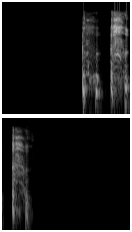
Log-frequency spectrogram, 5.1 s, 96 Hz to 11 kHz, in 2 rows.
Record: {"cough_length": "5.1 s", "cough_amplitude": 26515, "cough_signal_mean_std_ratio": 0.3, "survey_phase": "beta (2021-08-13 to 2022-03-07)", "age": "65+", "gender": "Male", "wearing_mask": "No", "symptom_shortness_of_breath": true, "symptom_fatigue": true, "smoker_status": "Ex-smoker", "respiratory_condition_asthma": false, "respiratory_condition_other": false, "recruitment_source": "Test and Trace", "submission_delay": "2 days", "covid_test_result": "Positive", "covid_test_method": "LFT"}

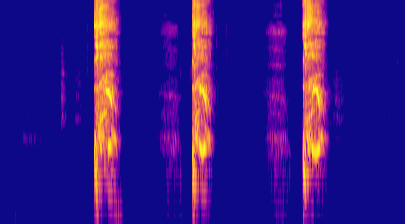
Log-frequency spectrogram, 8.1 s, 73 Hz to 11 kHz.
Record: {"three_cough_length": "8.1 s", "three_cough_amplitude": 30918, "three_cough_signal_mean_std_ratio": 0.33, "survey_phase": "beta (2021-08-13 to 2022-03-07)", "age": "45-64", "gender": "Male", "wearing_mask": "No", "symptom_cough_any": true, "smoker_status": "Never smoked", "respiratory_condition_asthma": true, "respiratory_condition_other": false, "recruitment_source": "REACT", "submission_delay": "-1 day", "covid_test_result": "Negative", "covid_test_method": "RT-qPCR", "influenza_a_test_result": "Negative", "influenza_b_test_result": "Negative"}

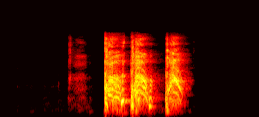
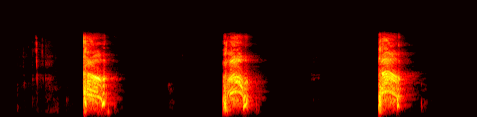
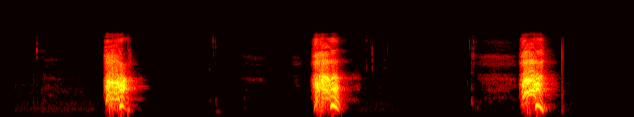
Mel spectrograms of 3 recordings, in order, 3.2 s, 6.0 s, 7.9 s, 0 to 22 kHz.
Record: {"cough_length": "3.2 s", "cough_amplitude": 30592, "cough_signal_mean_std_ratio": 0.39, "three_cough_length": "6.0 s", "three_cough_amplitude": 29837, "three_cough_signal_mean_std_ratio": 0.31, "exhalation_length": "7.9 s", "exhalation_amplitude": 30777, "exhalation_signal_mean_std_ratio": 0.27, "survey_phase": "beta (2021-08-13 to 2022-03-07)", "age": "45-64", "gender": "Female", "wearing_mask": "No", "symptom_cough_any": true, "symptom_runny_or_blocked_nose": true, "symptom_fatigue": true, "symptom_headache": true, "symptom_change_to_sense_of_smell_or_taste": true, "symptom_loss_of_taste": true, "symptom_onset": "5 days", "smoker_status": "Ex-smoker", "respiratory_condition_asthma": false, "respiratory_condition_other": false, "recruitment_source": "Test and Trace", "submission_delay": "2 days", "covid_test_result": "Positive", "covid_test_method": "LAMP"}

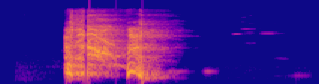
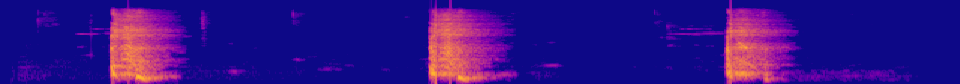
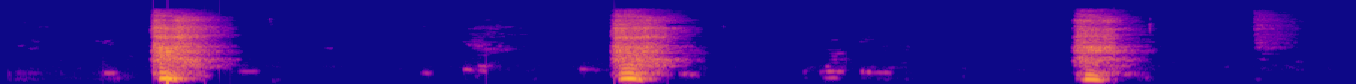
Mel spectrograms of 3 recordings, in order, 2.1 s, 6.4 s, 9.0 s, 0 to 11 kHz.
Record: {"cough_length": "2.1 s", "cough_amplitude": 28936, "cough_signal_mean_std_ratio": 0.42, "three_cough_length": "6.4 s", "three_cough_amplitude": 32767, "three_cough_signal_mean_std_ratio": 0.29, "exhalation_length": "9.0 s", "exhalation_amplitude": 28855, "exhalation_signal_mean_std_ratio": 0.25, "survey_phase": "alpha (2021-03-01 to 2021-08-12)", "age": "45-64", "gender": "Male", "wearing_mask": "Yes", "symptom_diarrhoea": true, "smoker_status": "Never smoked", "respiratory_condition_asthma": false, "respiratory_condition_other": false, "recruitment_source": "Test and Trace", "submission_delay": "0 days", "covid_test_result": "Negative", "covid_test_method": "LFT"}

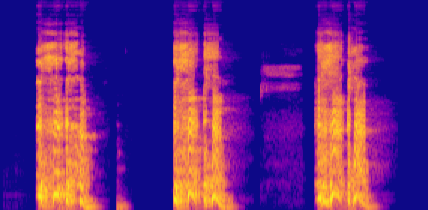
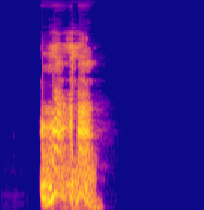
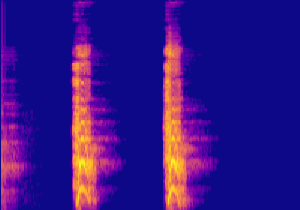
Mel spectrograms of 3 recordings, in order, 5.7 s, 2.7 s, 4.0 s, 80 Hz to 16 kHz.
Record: {"three_cough_length": "5.7 s", "three_cough_amplitude": 32767, "three_cough_signal_mean_std_ratio": 0.48, "cough_length": "2.7 s", "cough_amplitude": 31885, "cough_signal_mean_std_ratio": 0.4, "exhalation_length": "4.0 s", "exhalation_amplitude": 29717, "exhalation_signal_mean_std_ratio": 0.28, "survey_phase": "alpha (2021-03-01 to 2021-08-12)", "age": "45-64", "gender": "Male", "wearing_mask": "No", "symptom_none": true, "smoker_status": "Never smoked", "respiratory_condition_asthma": true, "respiratory_condition_other": false, "recruitment_source": "REACT", "submission_delay": "1 day", "covid_test_result": "Negative", "covid_test_method": "RT-qPCR"}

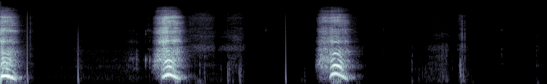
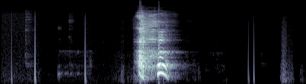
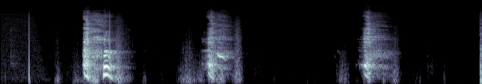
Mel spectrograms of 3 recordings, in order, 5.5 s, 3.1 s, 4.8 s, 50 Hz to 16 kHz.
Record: {"exhalation_length": "5.5 s", "exhalation_amplitude": 24780, "exhalation_signal_mean_std_ratio": 0.26, "cough_length": "3.1 s", "cough_amplitude": 29204, "cough_signal_mean_std_ratio": 0.22, "three_cough_length": "4.8 s", "three_cough_amplitude": 27458, "three_cough_signal_mean_std_ratio": 0.23, "survey_phase": "beta (2021-08-13 to 2022-03-07)", "age": "65+", "gender": "Female", "wearing_mask": "No", "symptom_runny_or_blocked_nose": true, "symptom_sore_throat": true, "smoker_status": "Never smoked", "respiratory_condition_asthma": false, "respiratory_condition_other": false, "recruitment_source": "REACT", "submission_delay": "2 days", "covid_test_result": "Negative", "covid_test_method": "RT-qPCR", "influenza_a_test_result": "Negative", "influenza_b_test_result": "Negative"}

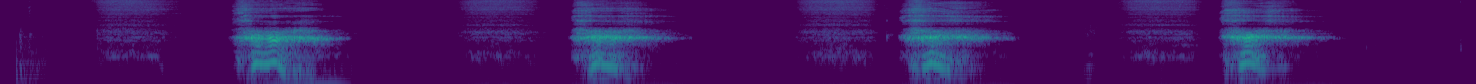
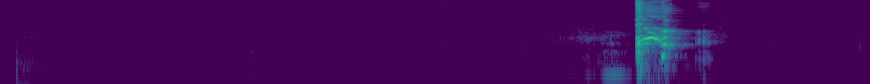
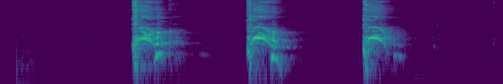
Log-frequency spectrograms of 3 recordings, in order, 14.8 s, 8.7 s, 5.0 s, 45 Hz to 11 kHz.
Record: {"exhalation_length": "14.8 s", "exhalation_amplitude": 1571, "exhalation_signal_mean_std_ratio": 0.42, "cough_length": "8.7 s", "cough_amplitude": 5305, "cough_signal_mean_std_ratio": 0.17, "three_cough_length": "5.0 s", "three_cough_amplitude": 4537, "three_cough_signal_mean_std_ratio": 0.34, "survey_phase": "beta (2021-08-13 to 2022-03-07)", "age": "65+", "gender": "Male", "wearing_mask": "No", "symptom_none": true, "smoker_status": "Never smoked", "respiratory_condition_asthma": false, "respiratory_condition_other": false, "recruitment_source": "REACT", "submission_delay": "12 days", "covid_test_result": "Negative", "covid_test_method": "RT-qPCR"}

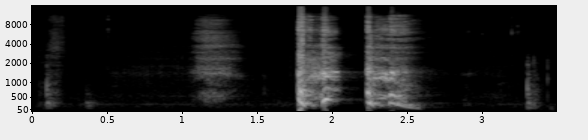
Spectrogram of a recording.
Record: {"cough_length": "3.5 s", "cough_amplitude": 32768, "cough_signal_mean_std_ratio": 0.31, "survey_phase": "beta (2021-08-13 to 2022-03-07)", "age": "45-64", "gender": "Male", "wearing_mask": "No", "symptom_shortness_of_breath": true, "smoker_status": "Never smoked", "respiratory_condition_asthma": true, "respiratory_condition_other": false, "recruitment_source": "REACT", "submission_delay": "6 days", "covid_test_result": "Negative", "covid_test_method": "RT-qPCR", "influenza_a_test_result": "Negative", "influenza_b_test_result": "Negative"}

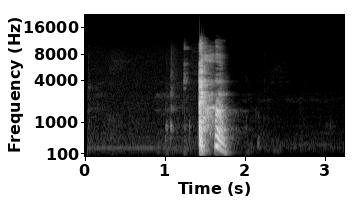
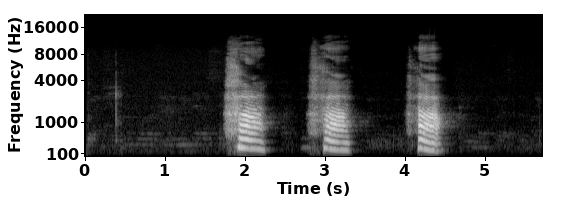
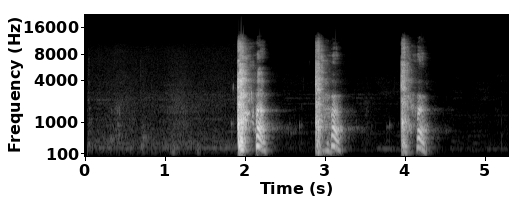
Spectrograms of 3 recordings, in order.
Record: {"cough_length": "3.2 s", "cough_amplitude": 30178, "cough_signal_mean_std_ratio": 0.2, "exhalation_length": "5.7 s", "exhalation_amplitude": 15648, "exhalation_signal_mean_std_ratio": 0.31, "three_cough_length": "5.3 s", "three_cough_amplitude": 27853, "three_cough_signal_mean_std_ratio": 0.23, "survey_phase": "beta (2021-08-13 to 2022-03-07)", "age": "65+", "gender": "Female", "wearing_mask": "No", "symptom_none": true, "smoker_status": "Ex-smoker", "respiratory_condition_asthma": true, "respiratory_condition_other": false, "recruitment_source": "REACT", "submission_delay": "1 day", "covid_test_result": "Negative", "covid_test_method": "RT-qPCR", "influenza_a_test_result": "Negative", "influenza_b_test_result": "Negative"}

